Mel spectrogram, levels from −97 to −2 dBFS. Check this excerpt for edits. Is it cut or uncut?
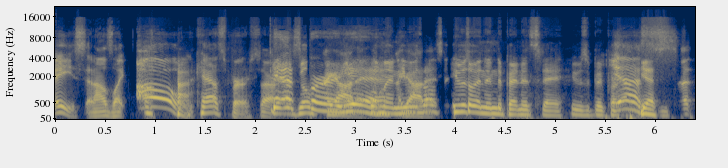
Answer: cut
